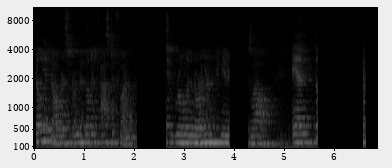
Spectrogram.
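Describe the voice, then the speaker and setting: At a business gathering in a large, echoey hotel conference room, a female Canadian government official gives an energetic speech without notes, chatting as much as presenting. Travel has left her mid-range voice a touch croaky, and she talks at a normal speed. Heavy echo and faint background noise mark the recording.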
